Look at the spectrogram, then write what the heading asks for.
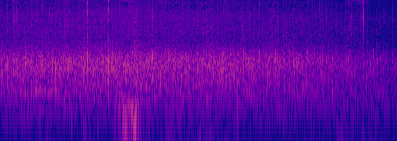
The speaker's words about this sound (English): Come on, clap your hands.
